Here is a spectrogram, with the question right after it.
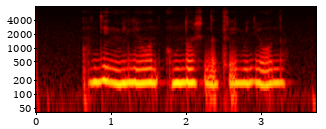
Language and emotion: Russian, sad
